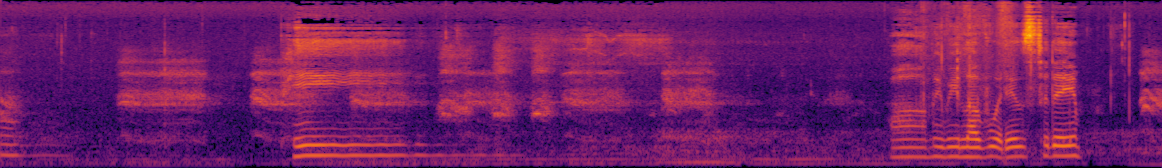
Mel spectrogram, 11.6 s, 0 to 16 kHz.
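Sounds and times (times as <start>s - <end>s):
crows cawing: 1.2s - 2.9s, 4.4s - 8.7s, 11.4s - 11.6s
speech: 2.9s - 5.1s, 8.9s - 10.9s.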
